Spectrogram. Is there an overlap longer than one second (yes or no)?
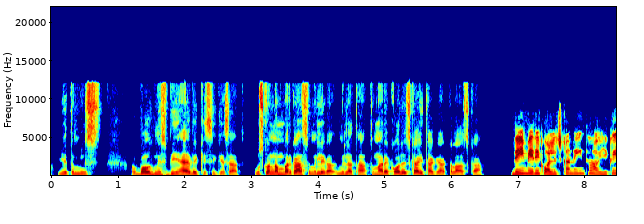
no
